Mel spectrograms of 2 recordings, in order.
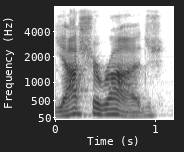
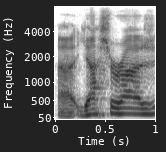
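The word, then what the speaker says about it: Y'Shaarj: name I'll point you to the old God Yash Raj which is spelled if you don't know Wow lore or even hearthstone at this point Yash Raj is spelled why ' Sh á á rj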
